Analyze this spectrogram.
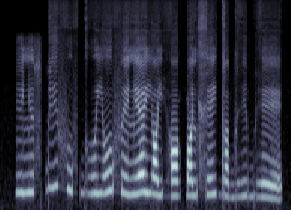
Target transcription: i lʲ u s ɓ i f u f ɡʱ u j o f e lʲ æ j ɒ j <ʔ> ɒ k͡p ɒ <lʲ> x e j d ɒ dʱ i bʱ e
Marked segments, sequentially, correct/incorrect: incorrect, correct

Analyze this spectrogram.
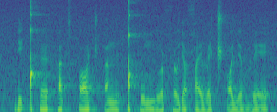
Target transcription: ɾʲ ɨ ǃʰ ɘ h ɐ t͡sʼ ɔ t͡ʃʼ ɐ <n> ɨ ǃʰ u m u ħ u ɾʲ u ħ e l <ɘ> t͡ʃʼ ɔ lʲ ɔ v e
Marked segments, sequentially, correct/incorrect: correct, correct

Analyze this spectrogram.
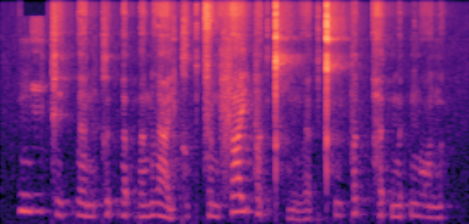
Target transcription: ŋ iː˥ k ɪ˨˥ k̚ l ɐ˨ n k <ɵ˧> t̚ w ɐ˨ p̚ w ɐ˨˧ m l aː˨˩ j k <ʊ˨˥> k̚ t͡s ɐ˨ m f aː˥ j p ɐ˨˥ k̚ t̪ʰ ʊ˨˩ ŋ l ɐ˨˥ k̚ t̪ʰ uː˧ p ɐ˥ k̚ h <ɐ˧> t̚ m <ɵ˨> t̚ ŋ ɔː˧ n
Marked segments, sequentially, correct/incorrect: correct, correct, correct, incorrect

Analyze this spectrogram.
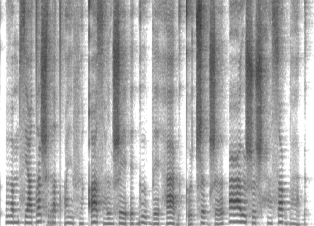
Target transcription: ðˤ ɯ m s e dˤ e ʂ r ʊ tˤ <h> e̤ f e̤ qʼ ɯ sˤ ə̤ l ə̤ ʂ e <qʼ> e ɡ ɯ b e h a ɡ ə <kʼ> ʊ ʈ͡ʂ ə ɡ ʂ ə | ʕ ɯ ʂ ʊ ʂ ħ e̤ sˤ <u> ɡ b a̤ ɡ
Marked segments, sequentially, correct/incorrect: incorrect, incorrect, correct, incorrect

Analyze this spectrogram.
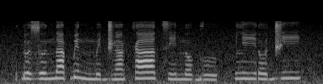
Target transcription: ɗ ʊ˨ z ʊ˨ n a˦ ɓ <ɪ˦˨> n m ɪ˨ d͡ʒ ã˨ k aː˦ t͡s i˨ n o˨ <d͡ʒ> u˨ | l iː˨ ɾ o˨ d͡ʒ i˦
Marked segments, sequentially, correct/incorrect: correct, incorrect

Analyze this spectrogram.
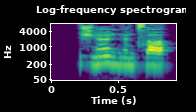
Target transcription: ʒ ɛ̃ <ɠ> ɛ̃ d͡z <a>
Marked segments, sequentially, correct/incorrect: incorrect, correct

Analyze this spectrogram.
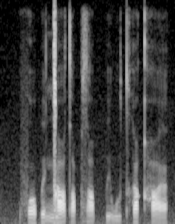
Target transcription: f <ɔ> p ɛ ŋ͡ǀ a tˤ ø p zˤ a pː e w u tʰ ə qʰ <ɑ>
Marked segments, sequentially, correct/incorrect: correct, incorrect

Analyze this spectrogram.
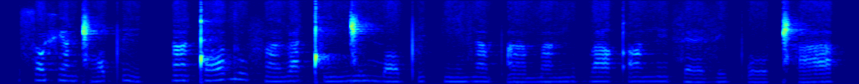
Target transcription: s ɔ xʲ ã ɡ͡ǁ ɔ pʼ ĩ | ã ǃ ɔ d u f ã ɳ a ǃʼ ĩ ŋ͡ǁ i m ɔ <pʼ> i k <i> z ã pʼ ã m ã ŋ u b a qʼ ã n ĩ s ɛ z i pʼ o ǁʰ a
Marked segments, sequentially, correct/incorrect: correct, incorrect

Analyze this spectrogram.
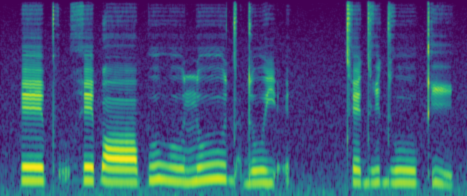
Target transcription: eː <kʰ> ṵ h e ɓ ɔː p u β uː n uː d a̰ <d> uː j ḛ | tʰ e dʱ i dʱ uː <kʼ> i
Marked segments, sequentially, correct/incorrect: incorrect, correct, correct

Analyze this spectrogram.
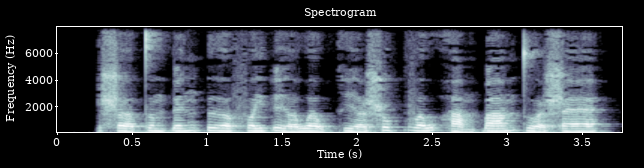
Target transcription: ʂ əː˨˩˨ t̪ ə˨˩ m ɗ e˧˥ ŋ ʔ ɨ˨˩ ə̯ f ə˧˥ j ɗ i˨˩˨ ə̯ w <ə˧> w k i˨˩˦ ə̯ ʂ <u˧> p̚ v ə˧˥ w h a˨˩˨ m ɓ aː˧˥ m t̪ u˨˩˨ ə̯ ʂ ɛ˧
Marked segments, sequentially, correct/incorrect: incorrect, incorrect

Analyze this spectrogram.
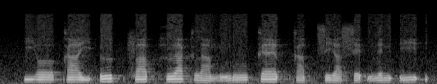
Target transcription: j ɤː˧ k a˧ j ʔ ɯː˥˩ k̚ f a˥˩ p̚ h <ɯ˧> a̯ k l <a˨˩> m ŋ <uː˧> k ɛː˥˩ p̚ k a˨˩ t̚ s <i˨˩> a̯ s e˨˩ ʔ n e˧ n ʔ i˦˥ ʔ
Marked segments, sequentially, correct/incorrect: incorrect, correct, incorrect, correct

